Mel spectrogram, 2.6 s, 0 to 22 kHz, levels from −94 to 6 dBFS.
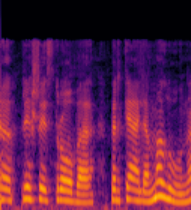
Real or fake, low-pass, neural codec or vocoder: fake; 9.9 kHz; vocoder, 22.05 kHz, 80 mel bands, WaveNeXt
